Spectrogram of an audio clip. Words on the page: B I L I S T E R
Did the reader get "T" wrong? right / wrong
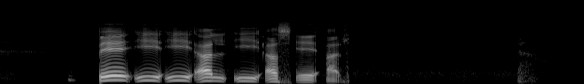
wrong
